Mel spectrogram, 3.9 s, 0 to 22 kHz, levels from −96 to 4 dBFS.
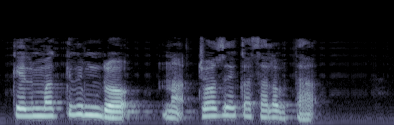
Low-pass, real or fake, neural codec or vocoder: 7.2 kHz; real; none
